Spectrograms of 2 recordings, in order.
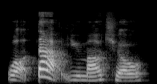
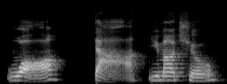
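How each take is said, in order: First: The syllable da carries the tone meaning big. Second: The syllable da carries the tone meaning play. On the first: I big badminton. The speaker calls it wrong. "if you confuse the tone" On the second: I play badminton. The speaker calls it right. "if you say, I play badminton, it would be"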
